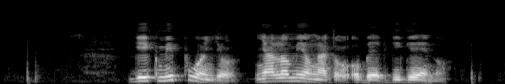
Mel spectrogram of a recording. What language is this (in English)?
Luo (Kenya and Tanzania)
